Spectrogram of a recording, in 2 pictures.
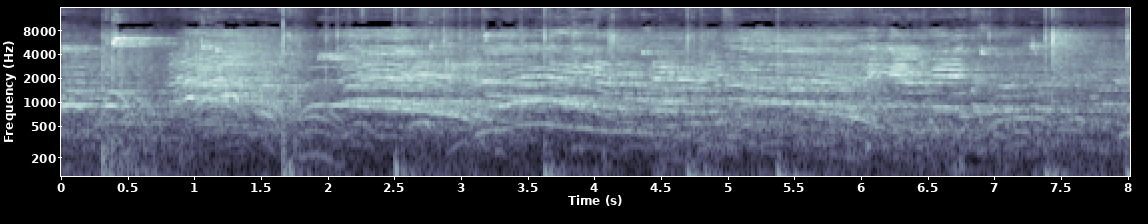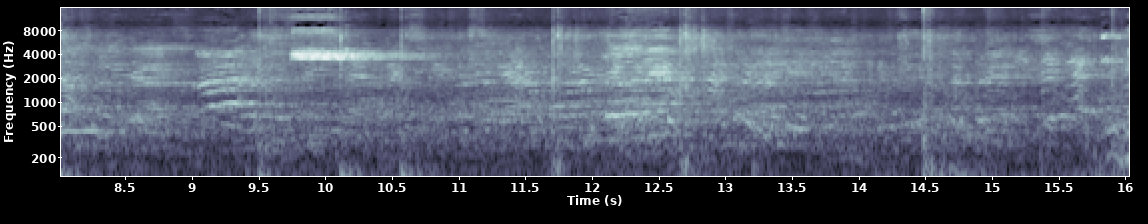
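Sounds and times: players shouting in a gymnasium: 0:00.0 - 0:16.0
referee's whistle blast: 0:09.7 - 0:10.6.

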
